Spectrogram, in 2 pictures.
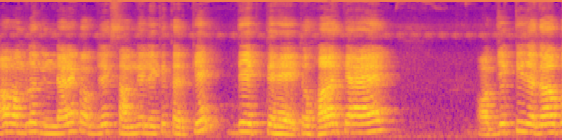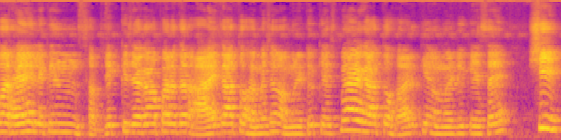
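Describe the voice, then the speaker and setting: Noticeable background noise surrounds a man speaking in a raised, projected voice at a high pitch. His intonation is fairly even and his pace moderate. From Maharashtra, India. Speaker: English grammar teacher. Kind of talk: grammar tutorial.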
